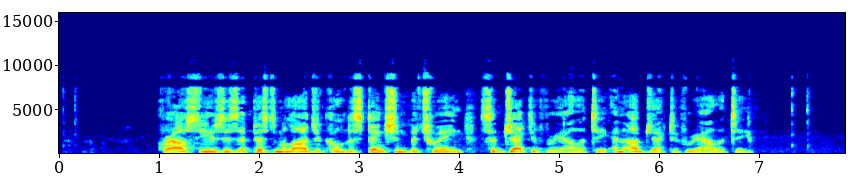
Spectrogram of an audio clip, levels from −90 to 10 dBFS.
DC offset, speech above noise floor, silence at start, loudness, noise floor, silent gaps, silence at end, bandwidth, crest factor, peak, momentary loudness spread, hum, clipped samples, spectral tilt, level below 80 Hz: under 0.1%; 55 dB; 1 s; -19 LUFS; -74 dBFS; none; 0.95 s; 9.4 kHz; 18 dB; -2 dBFS; 9 LU; none; under 0.1%; -4 dB/octave; -66 dBFS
